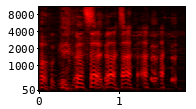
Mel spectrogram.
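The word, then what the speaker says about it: Hoag: but even then like his name in French is is it's almost it's Oak oh yeah great where is it English Hoke like you actually whereas in French you just don't really pronounce the h it's just Oak sure I didn't really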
